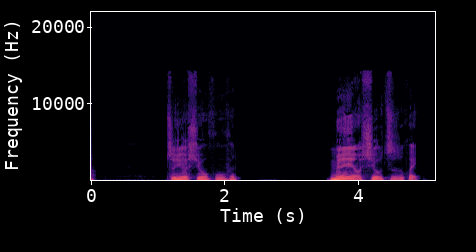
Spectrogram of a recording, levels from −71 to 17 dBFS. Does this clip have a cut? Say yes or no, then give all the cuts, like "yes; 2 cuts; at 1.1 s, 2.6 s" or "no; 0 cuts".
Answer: yes; 1 cut; at 1.1 s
